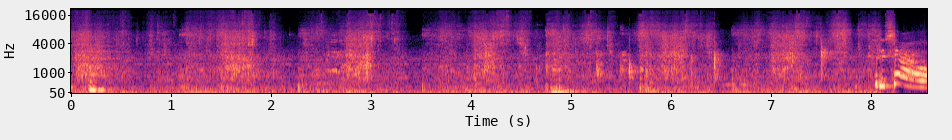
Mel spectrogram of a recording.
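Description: Hands knead a parippu vada mixture of dal, ginger, green chilli, shallots and curry leaves in a bowl, a wet, squelching, rhythmic mashing with occasional vessel knocks, under talk.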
